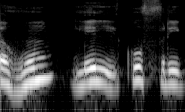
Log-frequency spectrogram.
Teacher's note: ہا کو ہم نے ادا کرنا ہے سینے کے پاس سے اور حلق کے آخری حصے سے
